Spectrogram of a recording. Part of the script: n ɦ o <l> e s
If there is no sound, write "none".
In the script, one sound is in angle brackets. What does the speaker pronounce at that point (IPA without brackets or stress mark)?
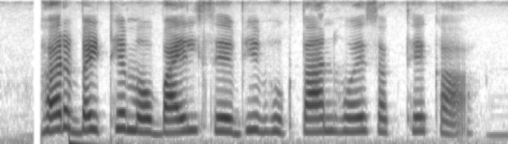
none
